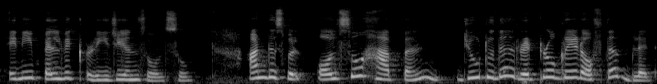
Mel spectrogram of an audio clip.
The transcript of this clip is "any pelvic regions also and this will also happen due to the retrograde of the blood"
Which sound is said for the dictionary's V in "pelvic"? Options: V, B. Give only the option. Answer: V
